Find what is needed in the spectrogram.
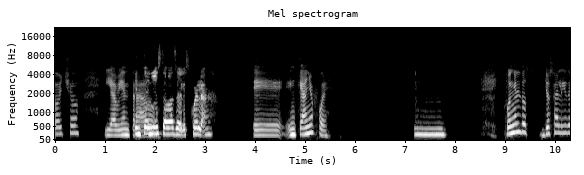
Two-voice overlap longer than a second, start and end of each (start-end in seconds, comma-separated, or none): none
